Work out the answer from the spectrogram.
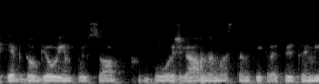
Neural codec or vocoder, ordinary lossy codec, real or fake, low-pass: none; Opus, 32 kbps; real; 7.2 kHz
